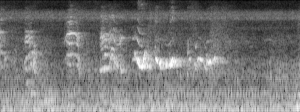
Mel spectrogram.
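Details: A black-naped oriole (Oriolus chinensis) chick gives harsh, rasping begging calls, several short scratchy notes then a longer drawn-out buzzy one, over a faint outdoor background; recording used to lure the parent birds.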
